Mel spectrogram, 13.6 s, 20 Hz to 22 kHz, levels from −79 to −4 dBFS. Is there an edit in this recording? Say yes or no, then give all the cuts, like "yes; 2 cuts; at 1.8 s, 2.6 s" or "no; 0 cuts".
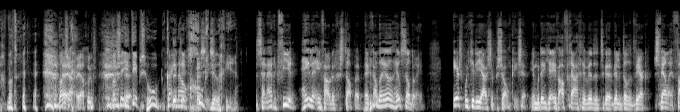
yes; 1 cut; at 5.1 s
